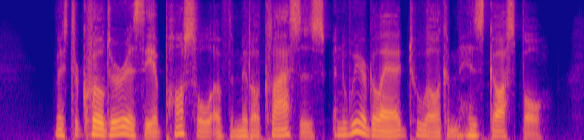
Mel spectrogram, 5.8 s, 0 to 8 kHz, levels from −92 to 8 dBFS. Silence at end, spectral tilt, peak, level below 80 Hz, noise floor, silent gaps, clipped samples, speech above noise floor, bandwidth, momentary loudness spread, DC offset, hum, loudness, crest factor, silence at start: 0.45 s; -5 dB/octave; -6 dBFS; -46 dBFS; -69 dBFS; none; under 0.1%; 45 dB; 8 kHz; 9 LU; under 0.1%; none; -24 LUFS; 18 dB; 0.55 s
